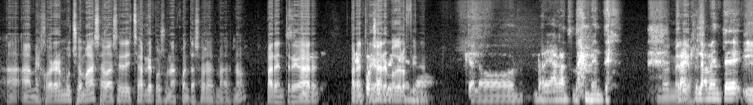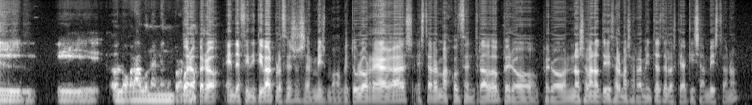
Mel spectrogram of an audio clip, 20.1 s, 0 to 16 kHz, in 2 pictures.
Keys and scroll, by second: 3.4 shift+f.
